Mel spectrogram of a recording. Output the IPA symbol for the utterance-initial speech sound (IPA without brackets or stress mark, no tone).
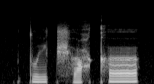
tʷ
